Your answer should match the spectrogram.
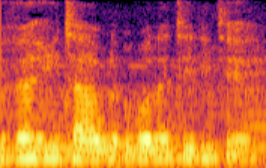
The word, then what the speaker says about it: véritable volatilité: A véritable volatilité. That's actually how you say it in French.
